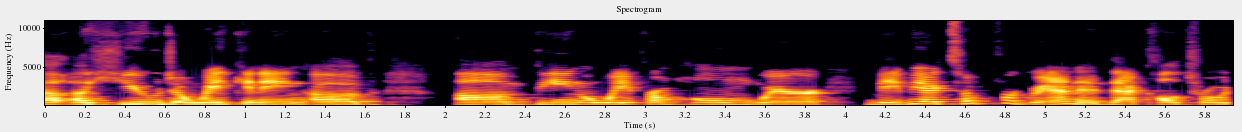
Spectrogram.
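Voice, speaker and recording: A woman's bright, sharp voice with a Spanish accent, fairly even intonation, and a quiet background. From Lynn, Massachusetts. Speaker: award honoree, city equity official. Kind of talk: acceptance speech. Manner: hesitant, many fillers.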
